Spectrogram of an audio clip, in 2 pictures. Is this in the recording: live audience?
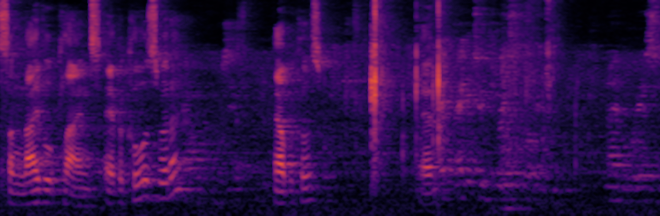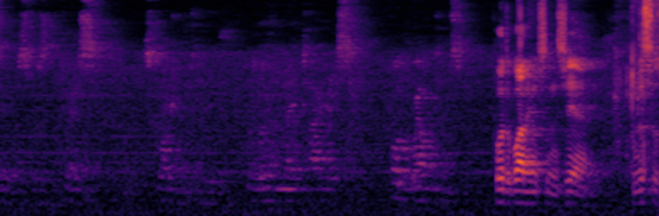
yes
